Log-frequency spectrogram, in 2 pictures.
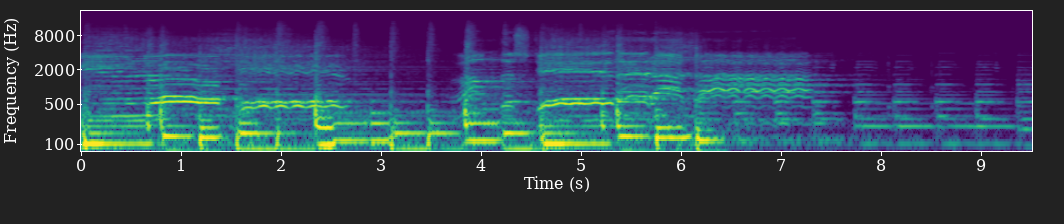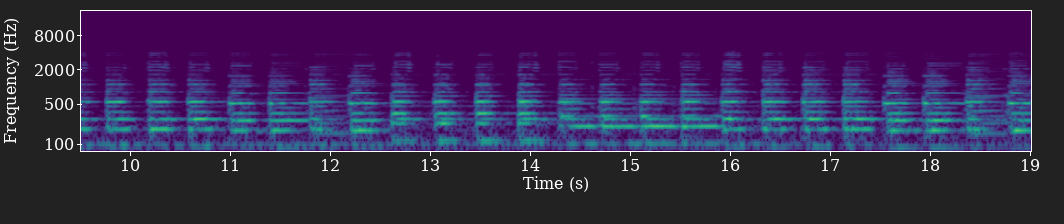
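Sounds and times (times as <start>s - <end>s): picked guitar line: 0.0s - 19.0s.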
